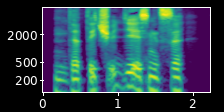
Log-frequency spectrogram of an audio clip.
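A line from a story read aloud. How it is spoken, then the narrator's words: Whisper through teeth. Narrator (Russian): шепнул я сквозь зубы Агнес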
